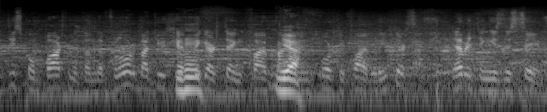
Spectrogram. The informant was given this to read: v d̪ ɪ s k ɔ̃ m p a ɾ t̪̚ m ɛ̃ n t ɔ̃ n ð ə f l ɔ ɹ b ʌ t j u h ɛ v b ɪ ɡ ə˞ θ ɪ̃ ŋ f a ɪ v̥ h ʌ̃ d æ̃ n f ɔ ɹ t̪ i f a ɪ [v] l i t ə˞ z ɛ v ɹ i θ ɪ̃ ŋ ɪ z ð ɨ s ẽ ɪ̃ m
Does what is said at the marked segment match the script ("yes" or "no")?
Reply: yes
